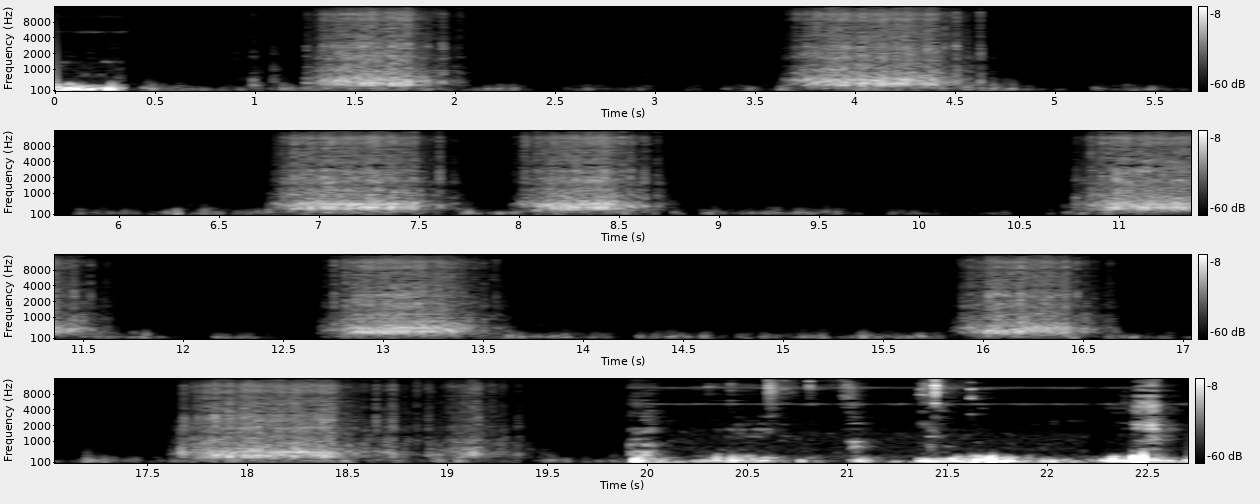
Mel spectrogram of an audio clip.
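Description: A sewing machine stitches a house coat in several short bursts of whirring, each a second or two long, separated by quiet pauses while the fabric is adjusted; close and moderately loud, with a rustling, clattering stretch at the end.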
